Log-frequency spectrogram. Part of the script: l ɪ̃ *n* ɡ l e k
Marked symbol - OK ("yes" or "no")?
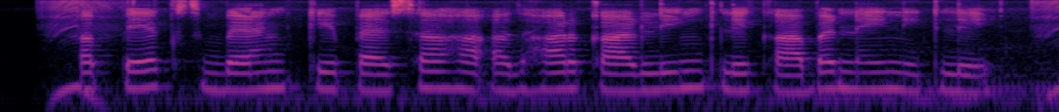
no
